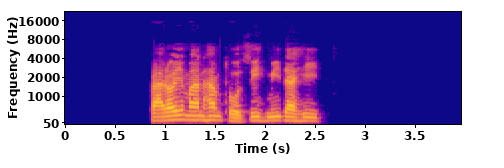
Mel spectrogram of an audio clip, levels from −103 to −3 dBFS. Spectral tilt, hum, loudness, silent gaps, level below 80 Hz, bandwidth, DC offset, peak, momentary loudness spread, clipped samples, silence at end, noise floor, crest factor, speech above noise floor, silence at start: -7.5 dB/octave; none; -18 LUFS; none; -66 dBFS; 7 kHz; under 0.1%; -2 dBFS; 9 LU; under 0.1%; 1.45 s; under -90 dBFS; 18 dB; over 73 dB; 0.85 s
